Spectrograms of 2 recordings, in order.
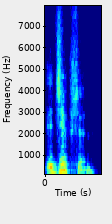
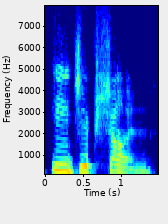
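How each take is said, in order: First: The stress is on the middle syllable. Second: The stress is on the first and third syllables. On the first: The speaker calls it right. "the emphasis should be on the middle syllable" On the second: The speaker calls it wrong. "they totally use the wrong"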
